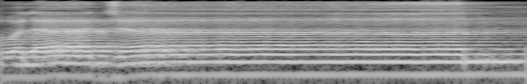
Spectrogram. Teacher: ولا جان لمبا کر کے نون مشدد پہ غنہ کریں گے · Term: مد لازم کلمی مثقل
